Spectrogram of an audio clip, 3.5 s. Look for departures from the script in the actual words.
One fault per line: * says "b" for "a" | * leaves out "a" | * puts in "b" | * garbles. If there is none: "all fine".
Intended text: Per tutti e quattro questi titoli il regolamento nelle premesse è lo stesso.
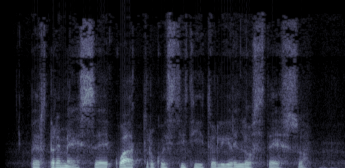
* says "premesse" for "tutti"
* leaves out "regolamento nelle premesse"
